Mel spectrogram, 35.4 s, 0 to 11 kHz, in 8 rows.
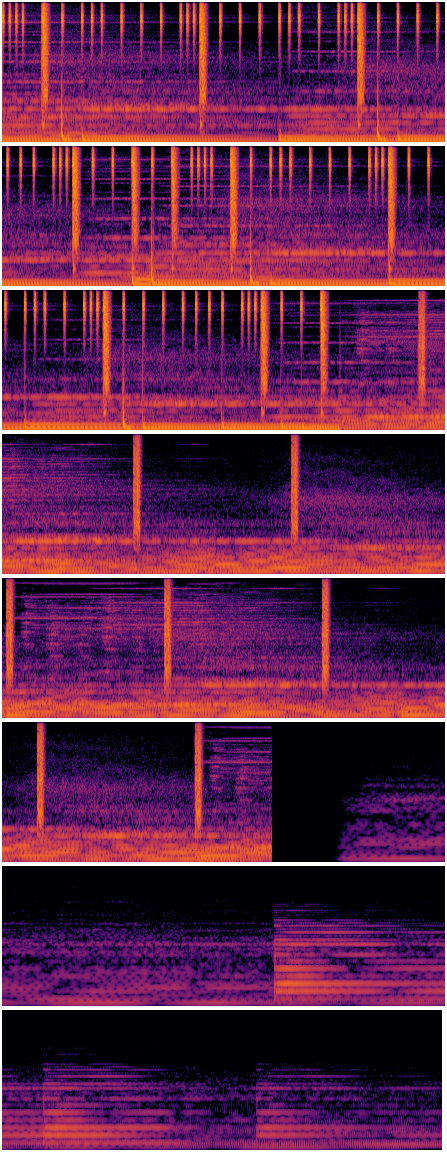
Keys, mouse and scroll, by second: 1.5 ctrl+r, 4.9-6.0 middle drag, 6.0 Tab, 6.6-7.6 middle drag, 7.6 Tab, 7.9 middle click, 8.4 scroll up 1, 8.7 click, 9.2-9.7 scroll up 1, 9.7 click, 10.2 click, 10.5 middle click, 11.3 e, 13.3-14.5 alt+middle drag, 14.5 Tab, 14.8-15.6 middle drag, 15.6 scroll down 2, 15.9-16.9 middle drag, 16.9 Tab, 17.1 click, 17.8 e, 19.2 Tab, 19.9-22.5 middle drag, 24.1-25.1 alt+middle drag, 25.1 scroll down 1, 25.8 g, 26.8 g, 28.3 s, 30.1-30.7 scroll up 3, 30.3 shift+middle click, 30.9-31.2 shift+middle drag, 31.2 scroll up 1, 31.5-32.2 shift+middle drag, 32.2 alt+z, 33.0 s, 34.1 g.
